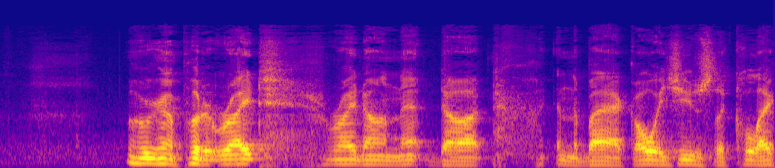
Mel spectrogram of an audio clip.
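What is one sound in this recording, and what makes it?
An older man talks calmly and clearly, close by.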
